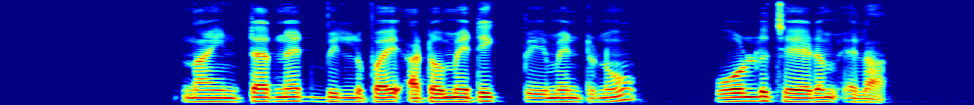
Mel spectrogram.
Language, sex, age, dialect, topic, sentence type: Telugu, male, 18-24, Utterandhra, banking, question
